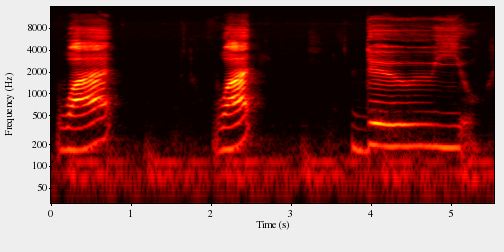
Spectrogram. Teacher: We just put all three words into one. You've got the T as a stop consonant, moving on to the D.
